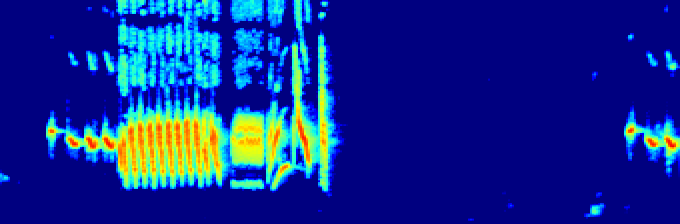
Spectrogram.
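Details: Lined seedeater, widespread across Brazil, singing its classic song: a few high thin notes, then a fast run of about a dozen buzzy trilled notes, a short harsh burst and quick slurred chirps, then silence and more thin notes.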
